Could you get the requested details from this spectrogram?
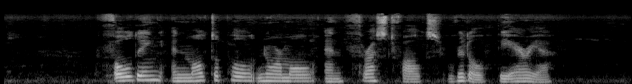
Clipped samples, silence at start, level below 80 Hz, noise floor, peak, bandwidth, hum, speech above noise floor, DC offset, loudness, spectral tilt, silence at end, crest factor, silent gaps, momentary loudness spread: under 0.1%; 0.1 s; -56 dBFS; -55 dBFS; 0 dBFS; 11.5 kHz; none; 31 dB; under 0.1%; -23 LUFS; -3.5 dB/octave; 0.8 s; 24 dB; none; 11 LU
